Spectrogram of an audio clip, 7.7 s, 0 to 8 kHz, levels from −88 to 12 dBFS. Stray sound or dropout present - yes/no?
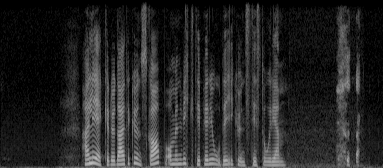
yes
